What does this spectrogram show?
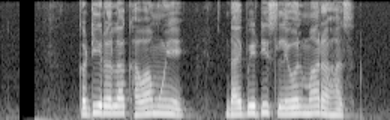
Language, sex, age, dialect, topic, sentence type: Marathi, male, 25-30, Northern Konkan, agriculture, statement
